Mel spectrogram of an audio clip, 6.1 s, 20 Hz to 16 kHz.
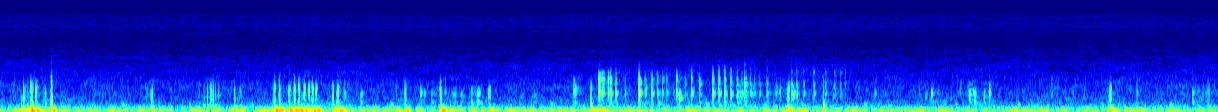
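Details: Stomach growling (borborygmi) from a woman after 18 hours of fasting on an empty stomach, very hungry.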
